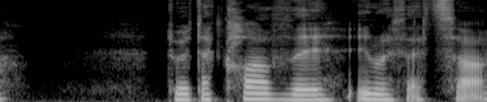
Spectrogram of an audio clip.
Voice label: "claddu", Welsh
